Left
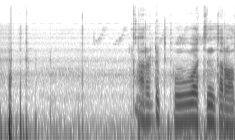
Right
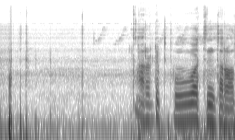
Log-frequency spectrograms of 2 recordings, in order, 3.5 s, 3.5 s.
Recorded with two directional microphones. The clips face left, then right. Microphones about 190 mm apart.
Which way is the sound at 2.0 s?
Centre (ahead or behind).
